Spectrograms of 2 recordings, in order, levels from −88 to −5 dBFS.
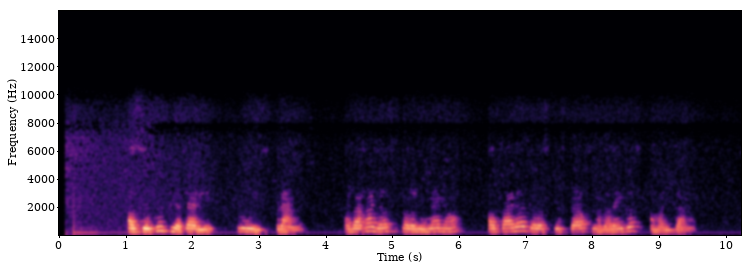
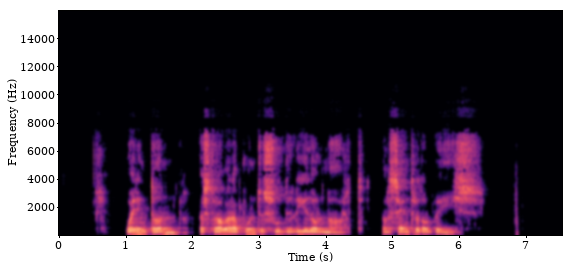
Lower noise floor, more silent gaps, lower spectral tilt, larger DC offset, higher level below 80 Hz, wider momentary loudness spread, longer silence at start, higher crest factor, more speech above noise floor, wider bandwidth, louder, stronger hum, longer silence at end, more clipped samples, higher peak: second, -64 dBFS vs under -90 dBFS; neither; first, -8 dB/octave vs -4.5 dB/octave; neither; about the same, -72 dBFS vs -72 dBFS; second, 13 LU vs 18 LU; second, 0.2 s vs 0.55 s; about the same, 20 dB vs 18 dB; second, 45 dB vs over 68 dB; second, 7 kHz vs 9.2 kHz; about the same, -20 LUFS vs -22 LUFS; neither; about the same, 0.75 s vs 0.7 s; neither; first, 0 dBFS vs -6 dBFS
